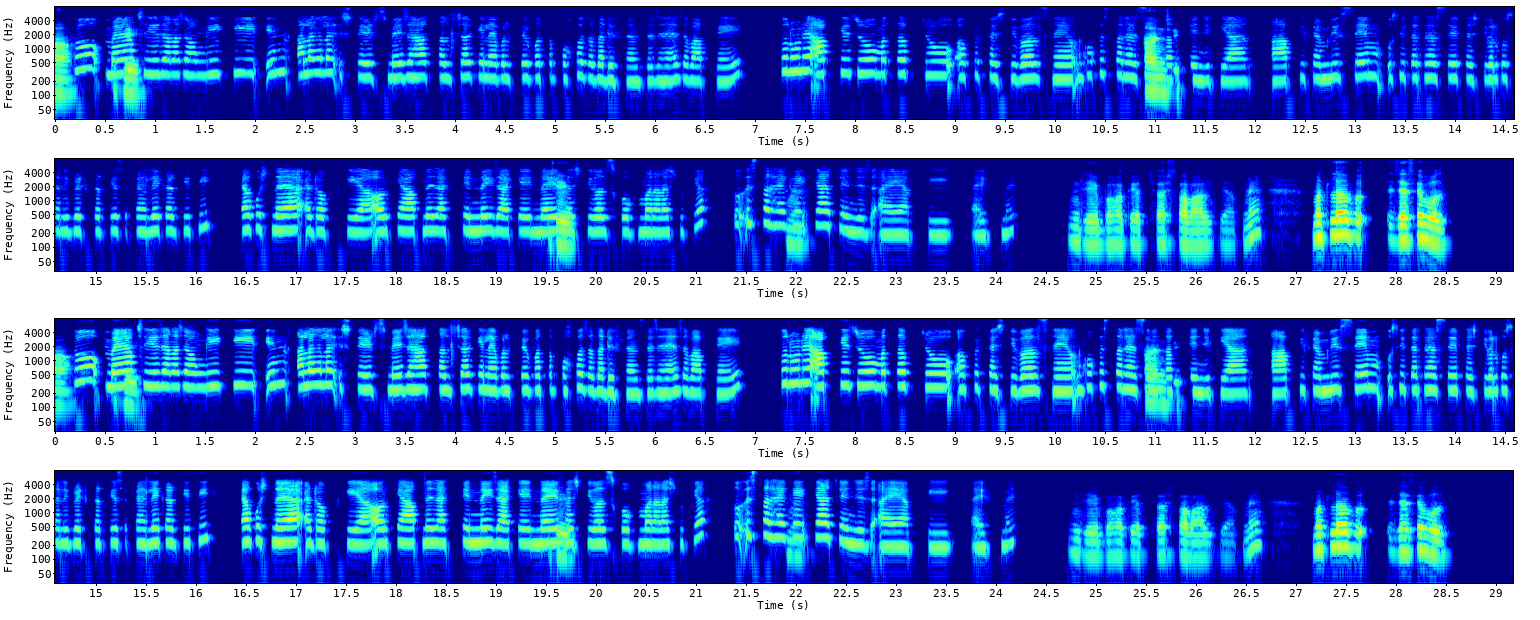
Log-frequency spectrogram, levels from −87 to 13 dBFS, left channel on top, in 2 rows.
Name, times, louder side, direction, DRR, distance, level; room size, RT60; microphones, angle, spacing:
voice 1, 0.2-6.9 7.3-12.3 12.6-16.1 16.5-21.1 21.4-24.2, right 4 dB, 65° right, 0.7 m, -38 dB
voice 2, 24.7-26.7 27.2-28.5, left 4 dB, 80° left, 0.5 m, -31 dB
6.0 x 2.3 x 2.3 m
head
